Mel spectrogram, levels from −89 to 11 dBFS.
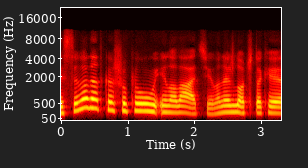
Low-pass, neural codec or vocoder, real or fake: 10.8 kHz; codec, 24 kHz, 0.9 kbps, WavTokenizer, large speech release; fake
